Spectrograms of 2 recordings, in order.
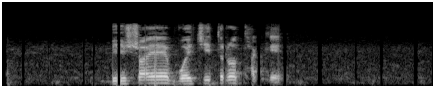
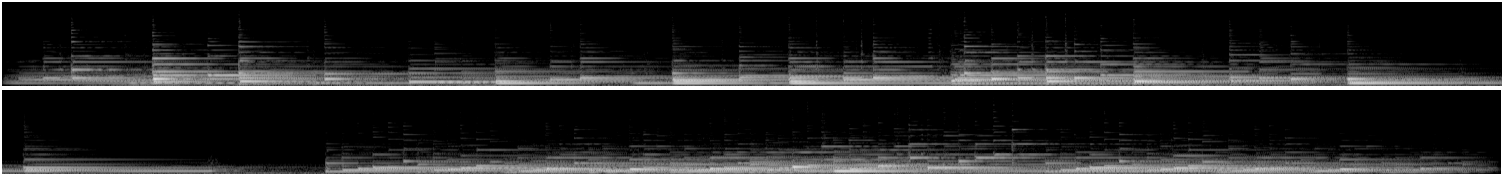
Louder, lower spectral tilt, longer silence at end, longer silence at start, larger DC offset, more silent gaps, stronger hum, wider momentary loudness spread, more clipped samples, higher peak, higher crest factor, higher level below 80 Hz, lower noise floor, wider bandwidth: first, -16 LUFS vs -22 LUFS; second, -3.5 dB/octave vs -11 dB/octave; first, 1.5 s vs 0.2 s; first, 1.1 s vs 0.05 s; neither; neither; neither; second, 11 LU vs 15 LU; neither; about the same, -2 dBFS vs -4 dBFS; about the same, 18 dB vs 18 dB; about the same, -52 dBFS vs -50 dBFS; about the same, -49 dBFS vs -50 dBFS; first, 8 kHz vs 4.5 kHz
